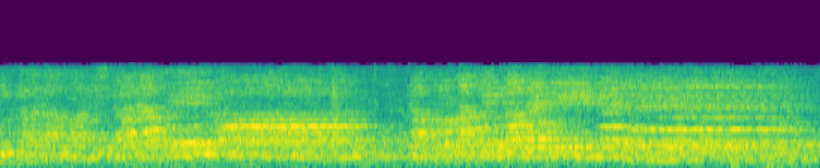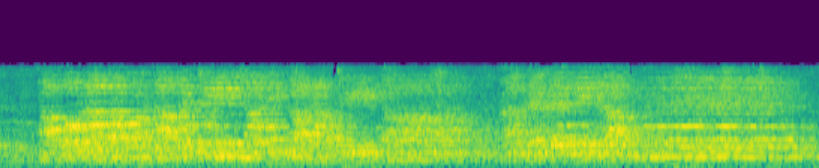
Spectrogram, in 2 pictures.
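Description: Mixed choir of men's and women's voices singing a Spanish-language song in phrases, with brief dips between phrases about every six seconds.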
